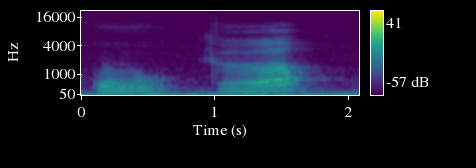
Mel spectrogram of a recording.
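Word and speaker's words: 骨骼: tone 关节 bones 骨骼骨骼骨骼骨 third tone 骼 second tone 骨骼 and then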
